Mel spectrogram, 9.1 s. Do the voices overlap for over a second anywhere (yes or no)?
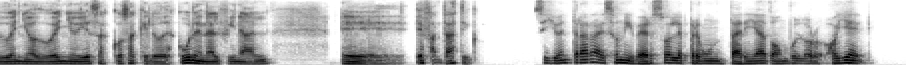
no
